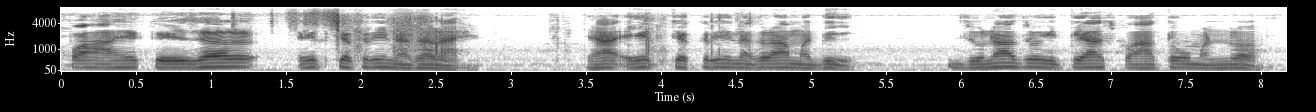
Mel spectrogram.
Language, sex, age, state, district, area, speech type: Marathi, male, 60+, Maharashtra, Wardha, rural, spontaneous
